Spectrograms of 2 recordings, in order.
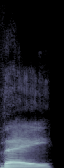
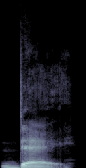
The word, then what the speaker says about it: they: The voiced TH, lots of English learners will pronounce it like a D. So instead of saying they, they'll say something like day.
